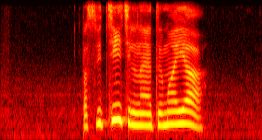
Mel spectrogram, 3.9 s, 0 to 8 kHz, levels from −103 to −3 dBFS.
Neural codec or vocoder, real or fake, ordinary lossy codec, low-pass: none; real; Opus, 32 kbps; 7.2 kHz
